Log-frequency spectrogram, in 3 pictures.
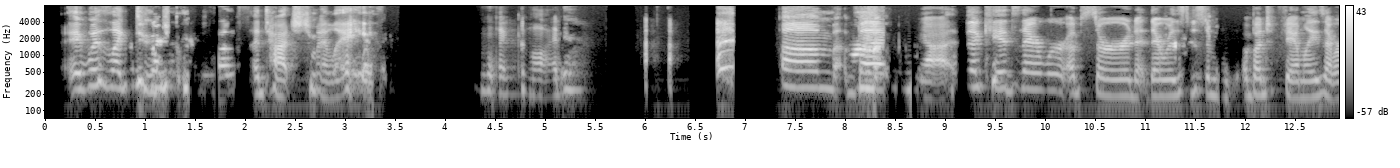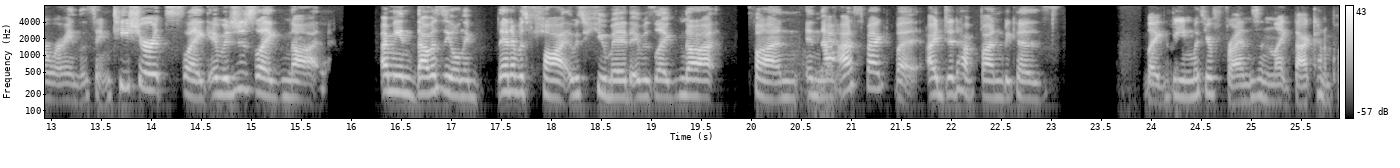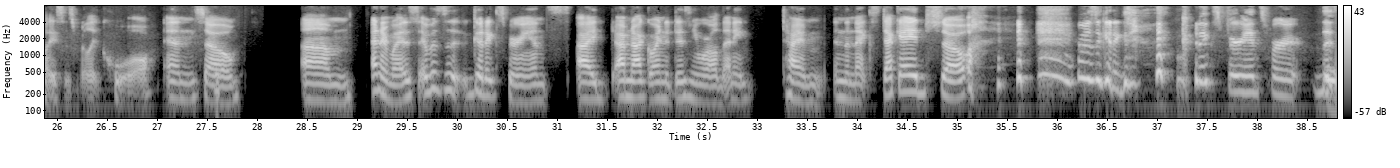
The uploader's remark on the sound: dealing with the technical difficulties that come with long distance teamwork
